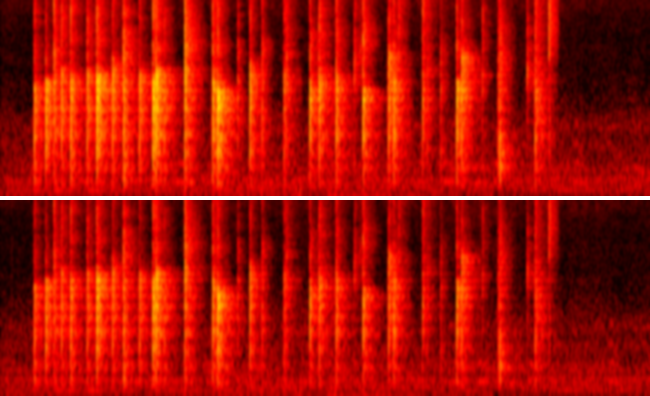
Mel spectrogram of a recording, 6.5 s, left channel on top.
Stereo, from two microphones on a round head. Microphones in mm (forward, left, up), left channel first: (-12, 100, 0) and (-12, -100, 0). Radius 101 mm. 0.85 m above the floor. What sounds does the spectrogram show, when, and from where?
0.3 s a clap: 20° left (ahead or behind)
